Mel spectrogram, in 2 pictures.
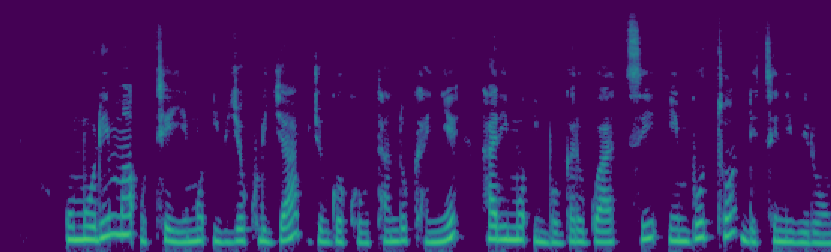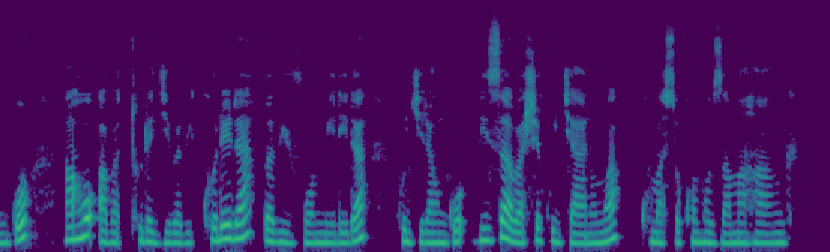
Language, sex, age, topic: Kinyarwanda, female, 25-35, agriculture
